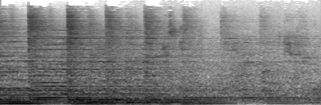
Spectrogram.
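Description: Music plays through loudspeakers and fades out.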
